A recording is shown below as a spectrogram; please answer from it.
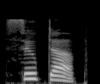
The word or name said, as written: souped-up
